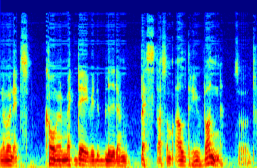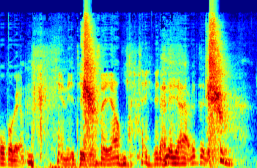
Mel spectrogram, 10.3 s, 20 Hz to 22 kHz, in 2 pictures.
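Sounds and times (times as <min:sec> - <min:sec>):
speech: 0:00.0 - 0:09.9
sneeze: 0:06.8 - 0:07.2, 0:09.2 - 0:10.0
laughter: 0:07.5 - 0:08.9.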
